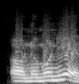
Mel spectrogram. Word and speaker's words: Monnier: Monnier, that's how you pronounce this name.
